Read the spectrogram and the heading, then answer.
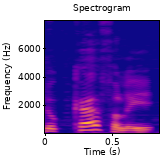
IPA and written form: lʊk keəfli (look carefully)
